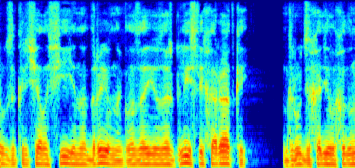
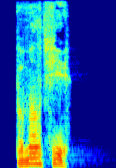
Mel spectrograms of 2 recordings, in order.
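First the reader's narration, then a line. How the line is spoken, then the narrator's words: Hissed. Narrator (Russian): прошипел Юлиан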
